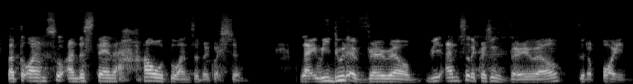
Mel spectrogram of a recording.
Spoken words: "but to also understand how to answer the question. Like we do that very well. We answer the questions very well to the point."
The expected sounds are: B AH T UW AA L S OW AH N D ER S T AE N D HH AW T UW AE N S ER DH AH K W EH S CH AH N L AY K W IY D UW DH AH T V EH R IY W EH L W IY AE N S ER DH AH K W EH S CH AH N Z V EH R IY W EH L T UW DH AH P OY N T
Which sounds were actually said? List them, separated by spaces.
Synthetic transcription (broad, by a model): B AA T UW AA N S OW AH N D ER S T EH N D HH AW T UW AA N S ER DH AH K W EH S CH AH N L AY K W IY D UW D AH T V EH R IY W EH L W IY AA N S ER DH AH K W EH S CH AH N V EH R IY W EH L T UW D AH P OY N T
